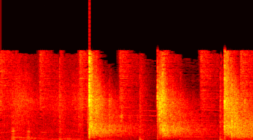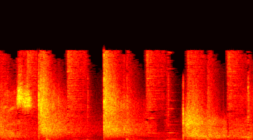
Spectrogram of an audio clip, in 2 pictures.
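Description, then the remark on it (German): A steady series of loud, sharp Goaßl whip cracks, a Rupertiwinkel custom for driving out winter and evil spirits, roughly one every half second to second, each a bright snapping burst trailing off into a noisy tail, with no talking. “Mit den Gorseln war halt das Arbeitsgerät und mit den Gorseln haben die Ruperti Winkler äh, den Winter vertrieben.”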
